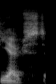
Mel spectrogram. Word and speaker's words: Joost: despite the fact that it's spelt j-o-o-s-t um is pronounced yost it's that's hence why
